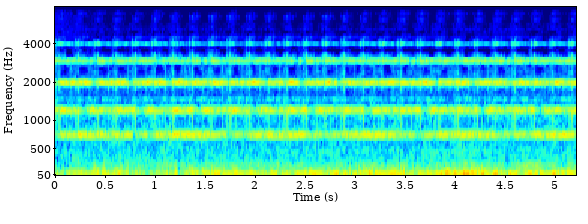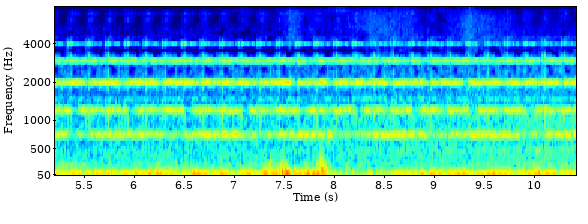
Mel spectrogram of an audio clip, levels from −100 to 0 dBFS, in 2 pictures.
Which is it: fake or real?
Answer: fake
